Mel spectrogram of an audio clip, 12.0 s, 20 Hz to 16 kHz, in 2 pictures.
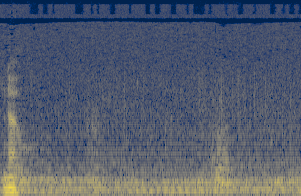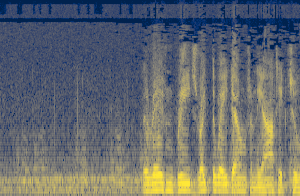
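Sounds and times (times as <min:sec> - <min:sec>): ravens croaking: 0:00.0 - 0:12.0
steady low hum: 0:00.0 - 0:12.0.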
